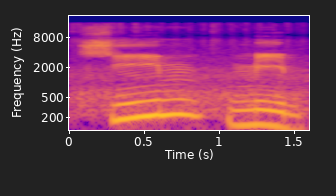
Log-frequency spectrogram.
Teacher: نون کو میم میں داخل کریں گے تو وہ میم ہو جائے گا، سیم میم بولیں گے، سیم میم. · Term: ادغام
